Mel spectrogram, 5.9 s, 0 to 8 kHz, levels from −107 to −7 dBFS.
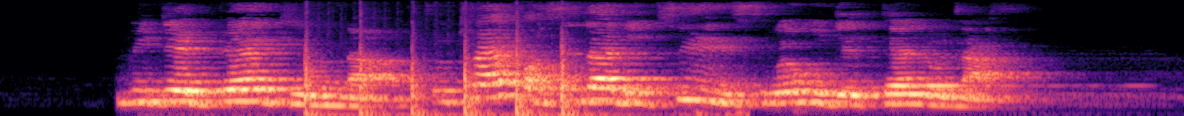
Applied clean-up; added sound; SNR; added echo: none; Knock; 14 dB; reverberation time 0.8 s.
